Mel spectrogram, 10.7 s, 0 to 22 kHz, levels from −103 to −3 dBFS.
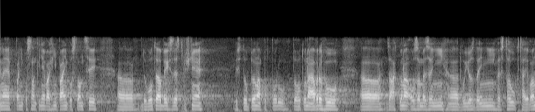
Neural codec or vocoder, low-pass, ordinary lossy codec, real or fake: none; 5.4 kHz; Opus, 64 kbps; real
